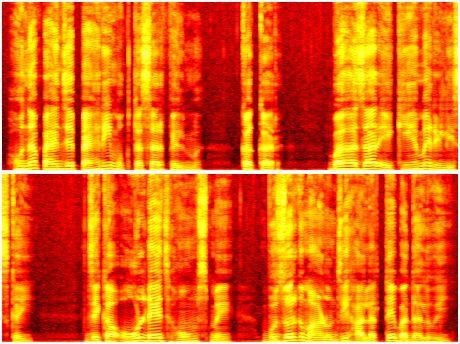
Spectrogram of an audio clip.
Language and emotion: Sindhi, neutral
